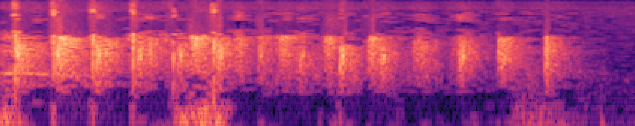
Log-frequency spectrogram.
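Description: A crowd applauds steadily in a reverberant room, many hands clapping at once in a dense, continuous patter that holds for several seconds without any voices on top.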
